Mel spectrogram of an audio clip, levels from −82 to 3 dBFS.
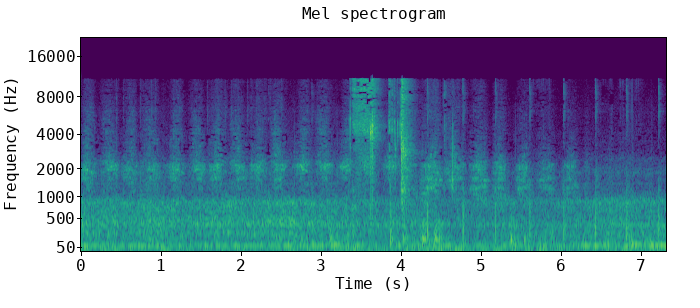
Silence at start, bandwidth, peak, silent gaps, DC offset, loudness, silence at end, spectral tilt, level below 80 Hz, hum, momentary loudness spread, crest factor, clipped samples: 0 s; 12 kHz; 0 dBFS; none; under 0.1%; -22 LUFS; 0 s; -3 dB/octave; -30 dBFS; none; 12 LU; 22 dB; under 0.1%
